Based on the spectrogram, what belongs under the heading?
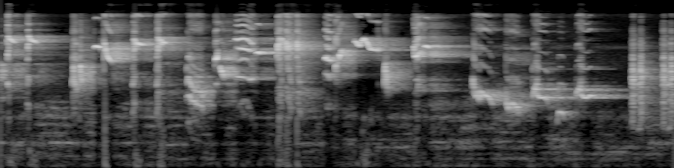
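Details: Anis kembang, the orange-headed thrush, singing a long unbroken song to encourage lazy caged birds: harsh squeaky notes are mixed with bright whistles and clicks in quick, shifting bursts.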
